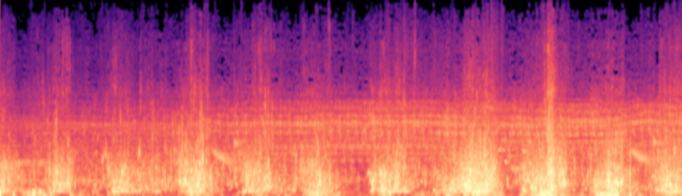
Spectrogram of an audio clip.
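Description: River water sloshing and swishing in repeated surges, roughly one every second or so.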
